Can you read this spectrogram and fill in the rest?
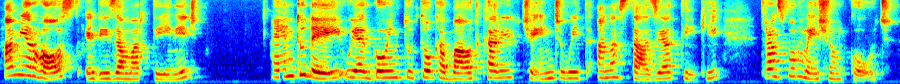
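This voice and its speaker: Bright-voiced woman podcast host. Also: on the high side, moderate pace. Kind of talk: scripted intro then interview questions.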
